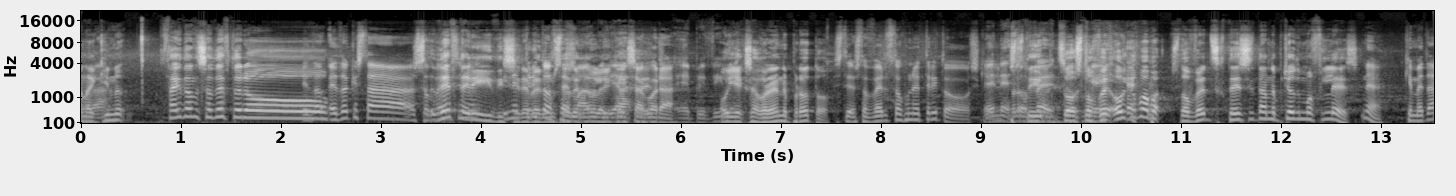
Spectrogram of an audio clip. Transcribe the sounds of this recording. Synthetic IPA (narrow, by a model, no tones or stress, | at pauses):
nɐcino | θɐit̪ɐnseðeft̪e̞ɾo̞eðocest̪ɐssðeft̪e̞ɾiiðisiɾepeðmsɐenolojesɐɣoɾɐioieksɐɣo̞ɾɐine̞pɾo̞t̪o̞̰sst̪oveɾt̪stoexunet̪ɾit̪oscest̪it̪ost̪oveoçpɐpɐst̪o̞veɾt̪sxθesit̪ɐne̞pço̞ðimo̞file̞sne | ce̞met̪ɐ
